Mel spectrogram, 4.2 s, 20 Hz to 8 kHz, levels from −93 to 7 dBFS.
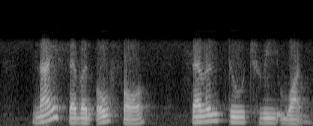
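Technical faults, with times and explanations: Throughout, Dialogic VOX ADPCM: the speech sounds narrow and muffled, with nothing above about 3.1 kHz, and a heavy gritty hiss rides along with it. That fits 4-bit adaptive coding at 6,000 samples a second, about 24 kbps, whose coarse steps leave heavy quantisation noise.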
